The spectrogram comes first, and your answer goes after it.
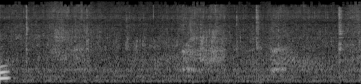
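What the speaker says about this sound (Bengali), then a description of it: "টমেটো ক্যাপসিকাম মশলার সাথে দিয়ে ভালো করে কষিয়ে" Tomato and capsicum fry with spices in a pan, a steady hiss of sizzling oil with a couple of light spatula taps, close and even throughout a short stretch.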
